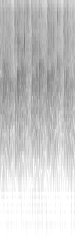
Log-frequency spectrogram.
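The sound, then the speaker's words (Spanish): Steady audience applause given for God after a prayer, a dense crackle of many hands clapping at once, fairly loud and continuous with slight swells, and no talking over it. “Muy bien, pues vamos a darle un aplauso a nuestro Señor, a nuestro Rey, Dios Todopoderoso.”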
